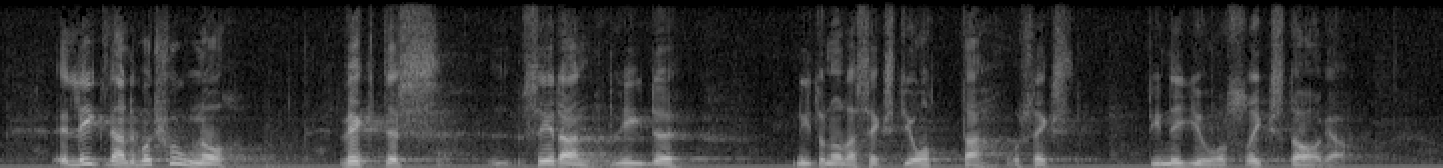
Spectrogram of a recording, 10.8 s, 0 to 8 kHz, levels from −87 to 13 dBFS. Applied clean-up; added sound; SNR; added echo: none; none; none; none.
